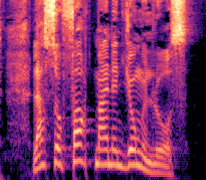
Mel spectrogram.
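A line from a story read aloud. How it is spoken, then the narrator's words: Woman calling out. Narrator (German): rief sie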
